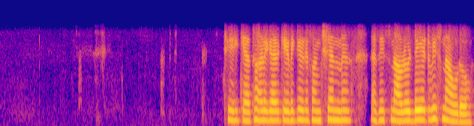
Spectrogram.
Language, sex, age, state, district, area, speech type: Dogri, female, 45-60, Jammu and Kashmir, Reasi, rural, conversation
